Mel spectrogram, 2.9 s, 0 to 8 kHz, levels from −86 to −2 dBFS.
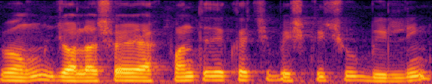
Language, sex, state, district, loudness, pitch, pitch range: Bengali, male, West Bengal, Purulia, -15 LUFS, 135 Hz, 130-145 Hz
